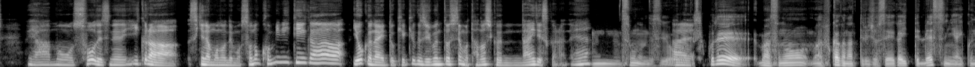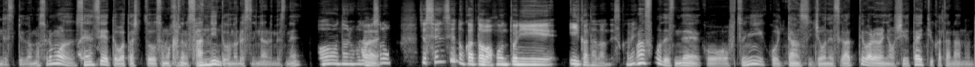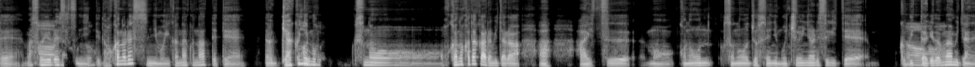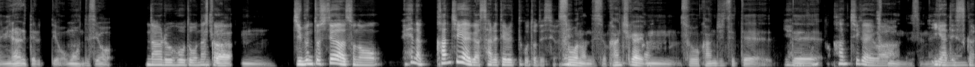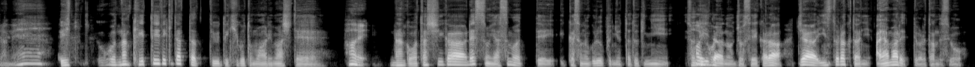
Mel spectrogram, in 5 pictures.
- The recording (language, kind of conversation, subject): Japanese, advice, 友情と恋愛を両立させるうえで、どちらを優先すべきか迷ったときはどうすればいいですか？
- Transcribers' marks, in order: laughing while speaking: "その方の さんにん"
